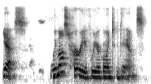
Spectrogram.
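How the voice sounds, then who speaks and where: Innocent, eager teenage girl for period stage drama, played by a woman; high pitch, guileless. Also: animated, a little slow, fairly bright tone. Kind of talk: staged play reading.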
